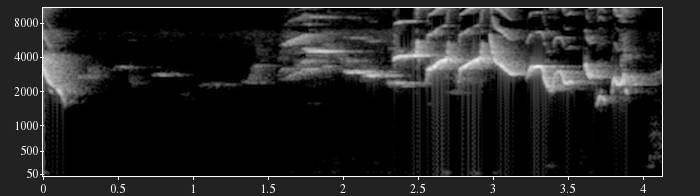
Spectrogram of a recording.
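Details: White-rumped shama fighting song for provoking other birds: a short note, near silence, then a building rush of bright whistles and rapid chattering phrases.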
